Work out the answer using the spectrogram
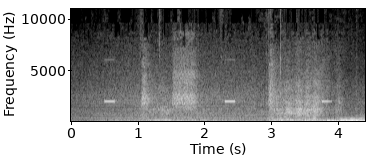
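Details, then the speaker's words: Car not started in a while and dead until jumper cables were connected; it cranks with short chirps, then catches and revs to a strong steady roar, starting fine on the jump. "Man, I haven't started this car up in a while. Let's see if it starts up."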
